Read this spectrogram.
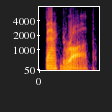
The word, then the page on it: backdrop: American English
